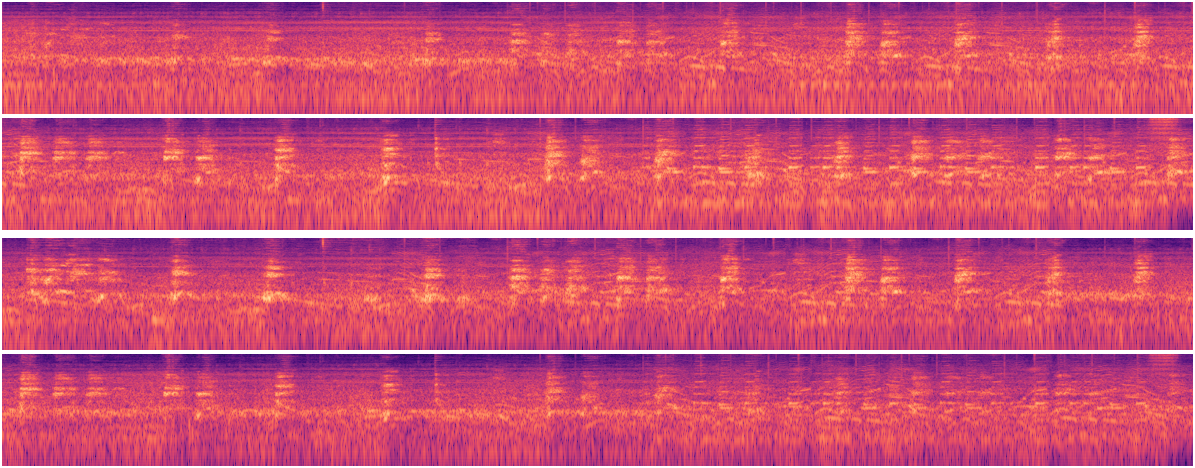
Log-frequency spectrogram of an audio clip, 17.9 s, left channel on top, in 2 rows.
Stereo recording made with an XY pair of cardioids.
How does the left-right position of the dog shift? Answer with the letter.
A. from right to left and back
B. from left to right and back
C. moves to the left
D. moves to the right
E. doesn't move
C.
